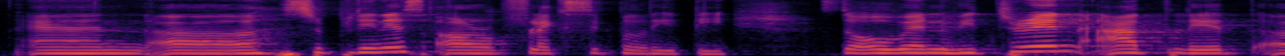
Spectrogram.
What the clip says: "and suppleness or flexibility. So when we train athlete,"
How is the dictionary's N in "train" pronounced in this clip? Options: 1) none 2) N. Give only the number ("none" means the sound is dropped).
2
